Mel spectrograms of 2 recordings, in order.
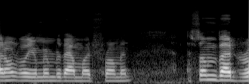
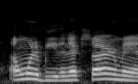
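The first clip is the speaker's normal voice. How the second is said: normal talking voice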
